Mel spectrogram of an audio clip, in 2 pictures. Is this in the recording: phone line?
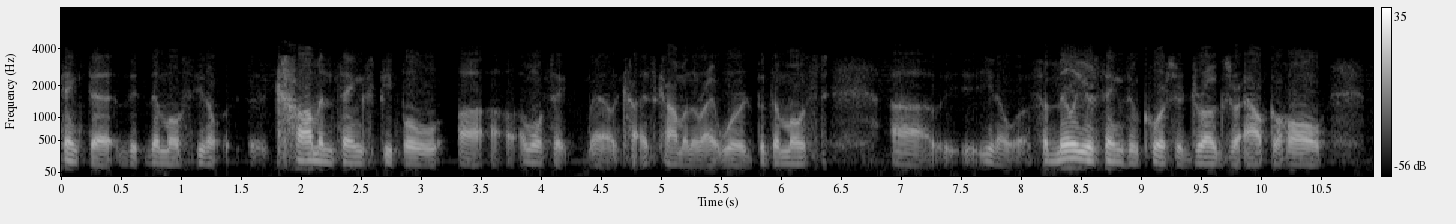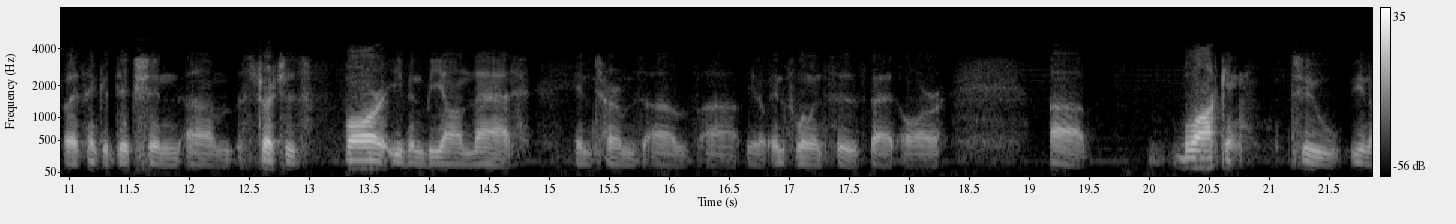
yes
